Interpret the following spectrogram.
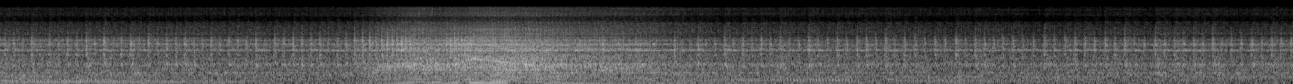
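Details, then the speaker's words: Honda motorcycle after repair for white exhaust smoke: new cylinder block, timing chain, valve seals and gaskets, fresh engine oil. Steady single-cylinder idle with a brief throttle blip, light even valve ticking, no knocks or rattles; healthy. "तभी इस तरह का sound है इसमें, ऐसा बाहरी कोई भी साउंड नहीं है इसके अंदर।"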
